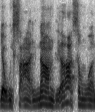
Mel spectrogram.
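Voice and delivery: normal talking voice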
